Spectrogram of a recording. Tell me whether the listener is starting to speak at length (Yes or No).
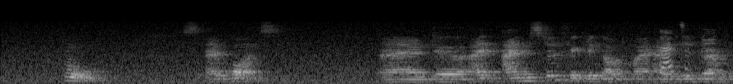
Yes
